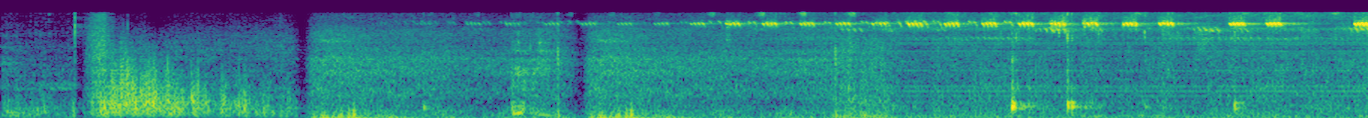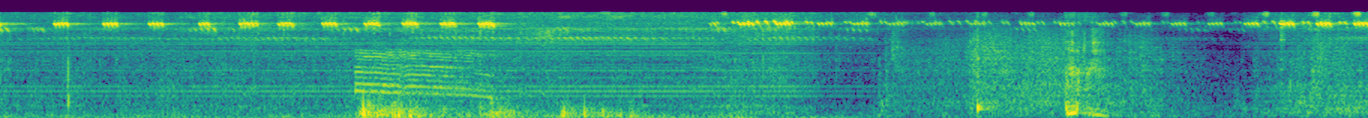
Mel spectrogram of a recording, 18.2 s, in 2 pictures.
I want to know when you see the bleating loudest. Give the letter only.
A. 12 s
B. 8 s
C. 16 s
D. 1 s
A.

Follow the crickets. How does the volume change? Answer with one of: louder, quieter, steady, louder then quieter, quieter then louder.
louder.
